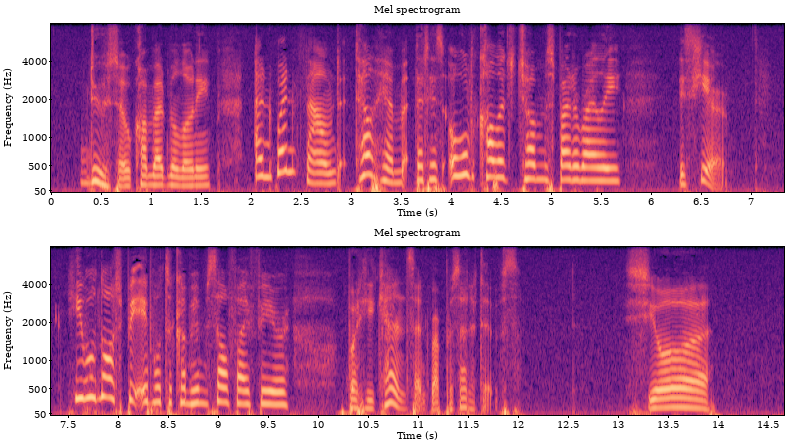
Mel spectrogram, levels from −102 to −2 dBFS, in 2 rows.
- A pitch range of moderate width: No, wide, 8.5 semitones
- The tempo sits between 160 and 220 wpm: No, average, 140 wpm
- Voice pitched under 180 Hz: No, high, 230 Hz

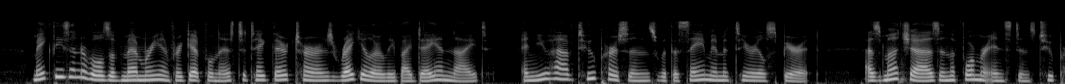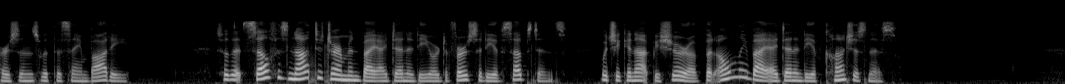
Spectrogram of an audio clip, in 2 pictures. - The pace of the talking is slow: No, average, 175 wpm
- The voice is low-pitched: No, medium, 185 Hz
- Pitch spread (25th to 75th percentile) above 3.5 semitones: Yes, average, 4.4 semitones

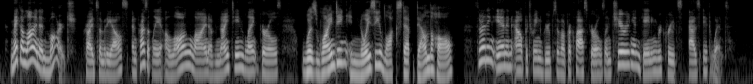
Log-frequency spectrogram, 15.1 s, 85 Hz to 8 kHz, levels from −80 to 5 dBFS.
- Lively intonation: Yes, wide, 6.1 semitones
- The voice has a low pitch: No, medium, 165 Hz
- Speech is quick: No, average, 170 wpm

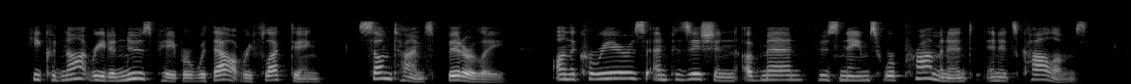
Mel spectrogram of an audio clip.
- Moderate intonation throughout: No, wide, 6.0 semitones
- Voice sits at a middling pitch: No, high, 215 Hz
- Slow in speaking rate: Yes, slow, 125 wpm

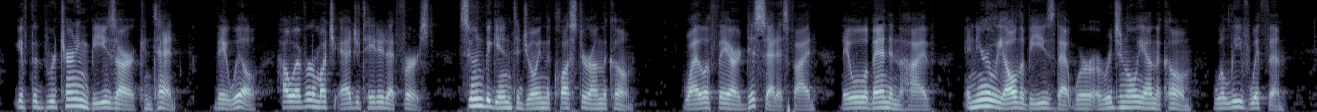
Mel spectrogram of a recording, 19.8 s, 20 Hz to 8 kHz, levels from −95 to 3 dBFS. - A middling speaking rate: Yes, average, 145 wpm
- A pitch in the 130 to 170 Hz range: Yes, low, 135 Hz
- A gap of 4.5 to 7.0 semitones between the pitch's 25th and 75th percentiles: No, average, 3.3 semitones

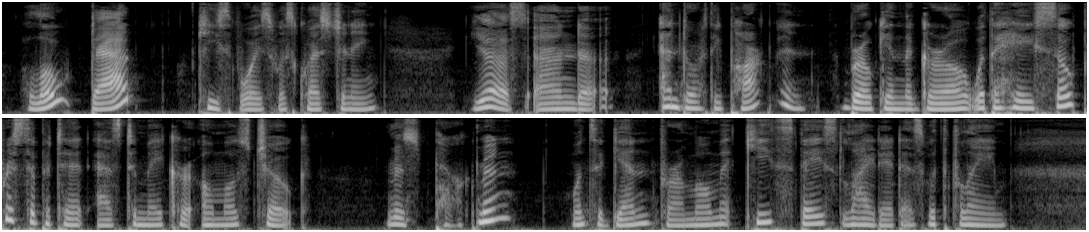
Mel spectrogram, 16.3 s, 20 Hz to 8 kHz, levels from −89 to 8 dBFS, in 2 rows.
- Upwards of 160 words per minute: No, average, 150 wpm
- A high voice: No, medium, 170 Hz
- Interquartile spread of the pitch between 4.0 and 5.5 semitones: No, average, 3.2 semitones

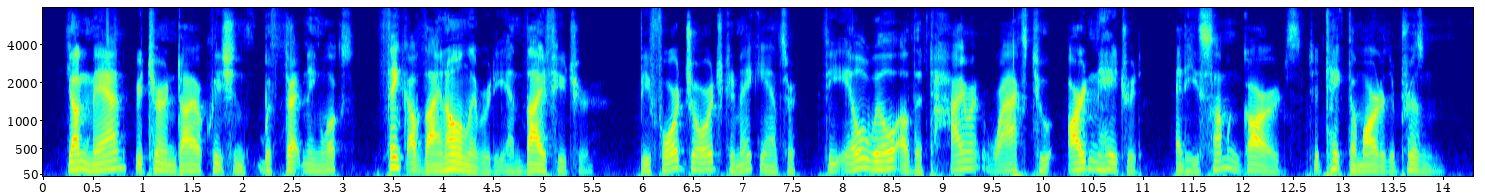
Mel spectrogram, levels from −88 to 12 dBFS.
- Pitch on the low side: Yes, low, 115 Hz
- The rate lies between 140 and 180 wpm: Yes, average, 170 wpm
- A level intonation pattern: No, average, 4.5 semitones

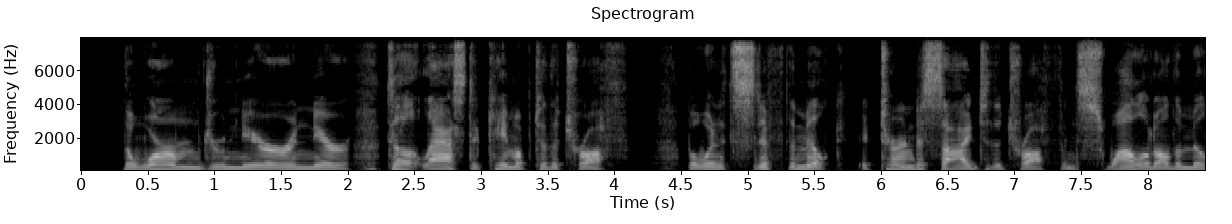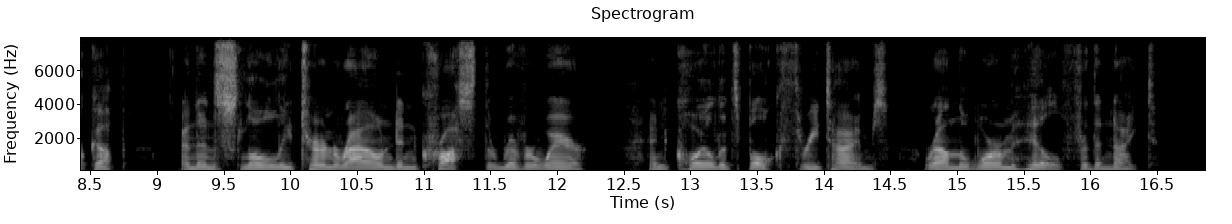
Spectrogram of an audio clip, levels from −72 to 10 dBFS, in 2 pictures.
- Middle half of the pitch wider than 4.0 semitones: No, average, 2.9 semitones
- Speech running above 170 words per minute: Yes, average, 200 wpm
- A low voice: Yes, low, 125 Hz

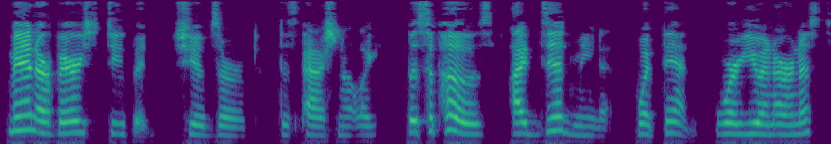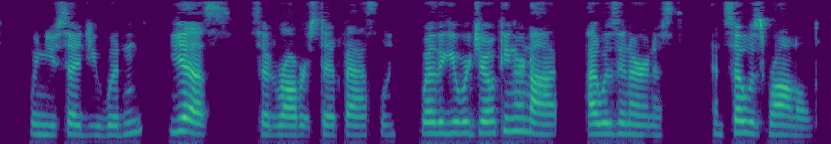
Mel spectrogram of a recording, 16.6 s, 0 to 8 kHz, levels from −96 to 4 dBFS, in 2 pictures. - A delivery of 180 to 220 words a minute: No, average, 150 wpm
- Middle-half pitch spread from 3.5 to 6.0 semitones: No, average, 2.9 semitones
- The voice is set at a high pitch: Yes, high, 215 Hz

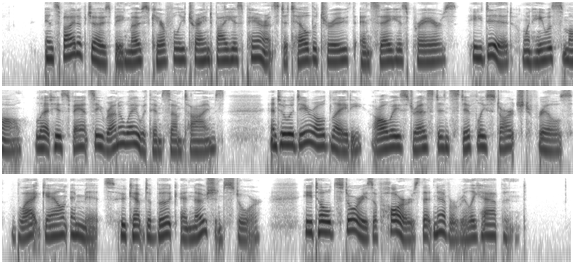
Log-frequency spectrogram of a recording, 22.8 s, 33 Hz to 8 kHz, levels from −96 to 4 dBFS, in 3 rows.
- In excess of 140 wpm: Yes, average, 170 wpm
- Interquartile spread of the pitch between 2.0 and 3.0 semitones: No, average, 3.6 semitones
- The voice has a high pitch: No, medium, 180 Hz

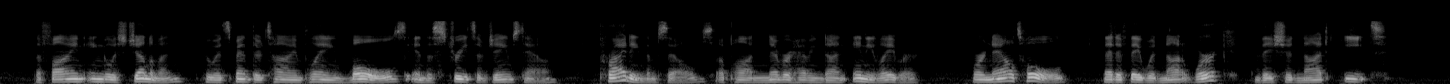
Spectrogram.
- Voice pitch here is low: Yes, low, 110 Hz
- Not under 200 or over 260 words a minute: No, average, 155 wpm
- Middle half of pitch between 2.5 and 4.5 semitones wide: Yes, average, 3.9 semitones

